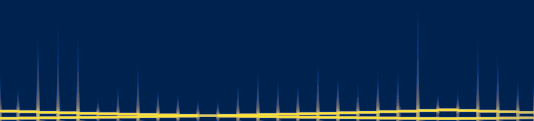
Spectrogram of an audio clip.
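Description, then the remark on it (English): The chromatic illusion: each ear gets an alternation of electronic beeps. A rapid, steady stream alternating between high and low pitches; the high tones drift downward and the low ones upward until they meet midway, then spread apart again. “But together you're hearing all of the high beeps as a unit on one side, probably on the right, and all the low beeps on the other side.”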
